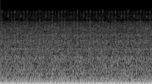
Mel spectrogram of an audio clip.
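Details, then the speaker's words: Petrol engine misfiring at idle: one cylinder is not firing, giving incomplete combustion and a limping, uneven beat. The repair shown covers the ignition coil, plug cables and spark plugs, and a scan tool is suggested for diagnosis. "kareng Jalan tiga sinilah bermaksud ada salah satu ruang cemberut takde letupan pilih pembakaran tak sempurna give dia ingin jalan timpang"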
